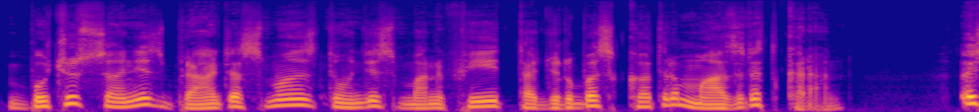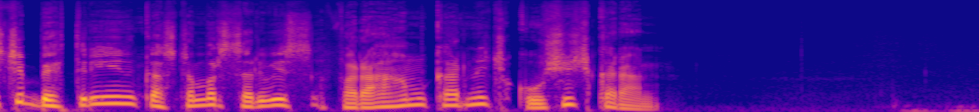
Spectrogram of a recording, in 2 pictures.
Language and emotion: Kashmiri, surprised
